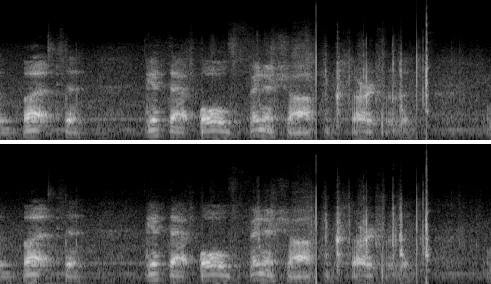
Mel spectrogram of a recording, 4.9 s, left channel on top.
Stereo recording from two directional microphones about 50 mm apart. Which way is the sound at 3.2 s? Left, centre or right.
Left.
